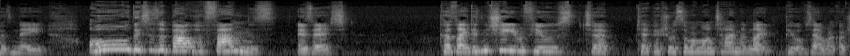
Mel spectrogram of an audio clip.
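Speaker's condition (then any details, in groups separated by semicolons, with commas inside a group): No condition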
